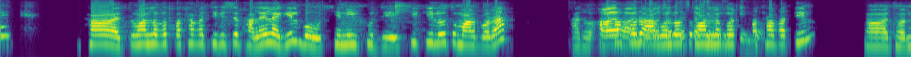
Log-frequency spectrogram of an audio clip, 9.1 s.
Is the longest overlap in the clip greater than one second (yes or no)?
yes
